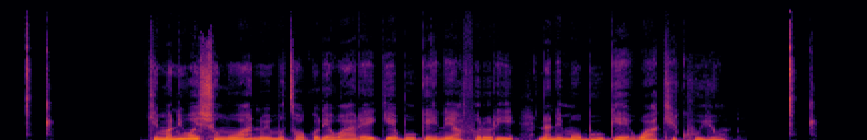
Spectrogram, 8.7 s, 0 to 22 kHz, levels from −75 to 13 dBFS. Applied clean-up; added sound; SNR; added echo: none; none; none; none.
